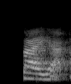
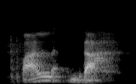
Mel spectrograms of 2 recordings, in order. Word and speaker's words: falda: Falla. How do you say it? – Falda.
